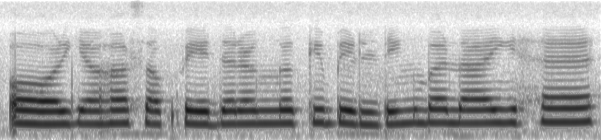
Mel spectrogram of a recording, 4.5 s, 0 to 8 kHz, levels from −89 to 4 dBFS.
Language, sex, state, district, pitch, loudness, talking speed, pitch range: Hindi, female, Madhya Pradesh, Dhar, 250 Hz, -14 LUFS, 105 wpm, 245-260 Hz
